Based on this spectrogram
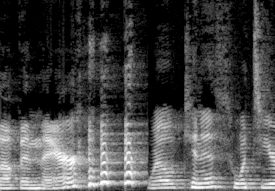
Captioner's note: giggles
